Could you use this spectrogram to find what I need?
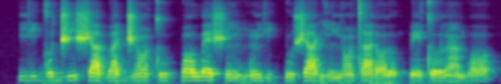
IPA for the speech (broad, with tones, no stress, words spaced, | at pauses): ji˧ɡo˧d͡ʒi˦ ʃa˧ba˦ d͡ʒɔ̃˦˨ tu˧k͡pɔ˦wɛ˧ ʃĩ˨bũ˧ji˧ k͡pu˦ʃa˦˨ɡĩ˧jɔ̃˦ ta˧ɾɔ˨ ɾo˨k͡pe˨˦ to˦˨lã˧bɔ˦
